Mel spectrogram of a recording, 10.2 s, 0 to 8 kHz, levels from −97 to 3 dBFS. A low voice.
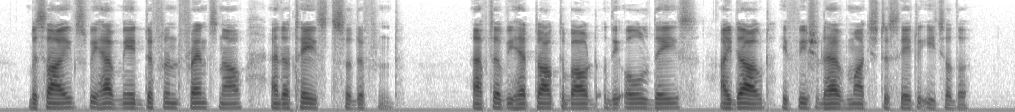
Yes: low, 120 Hz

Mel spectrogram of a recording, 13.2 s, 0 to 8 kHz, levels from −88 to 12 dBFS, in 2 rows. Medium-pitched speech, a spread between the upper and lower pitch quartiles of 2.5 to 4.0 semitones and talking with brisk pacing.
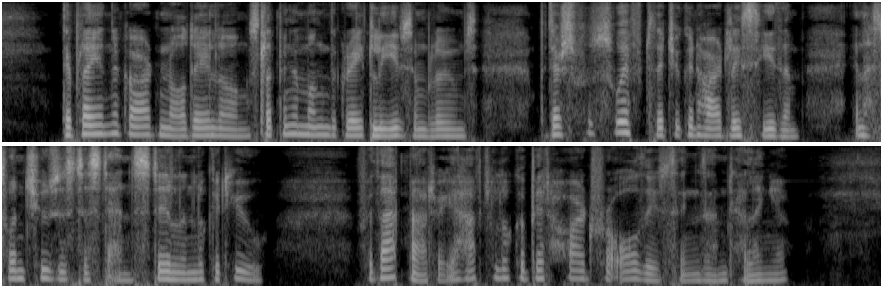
Yes: medium, 160 Hz; average, 3.3 semitones; fast, 235 wpm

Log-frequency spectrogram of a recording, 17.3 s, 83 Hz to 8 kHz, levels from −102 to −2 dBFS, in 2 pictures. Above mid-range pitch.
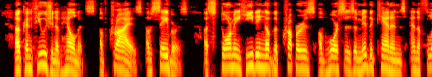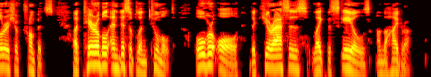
No: low, 135 Hz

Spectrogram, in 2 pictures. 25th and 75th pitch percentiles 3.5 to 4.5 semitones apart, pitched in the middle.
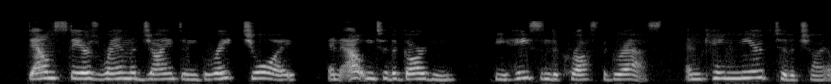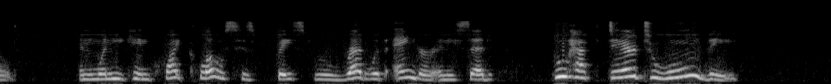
No: average, 3.9 semitones; very high, 255 Hz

